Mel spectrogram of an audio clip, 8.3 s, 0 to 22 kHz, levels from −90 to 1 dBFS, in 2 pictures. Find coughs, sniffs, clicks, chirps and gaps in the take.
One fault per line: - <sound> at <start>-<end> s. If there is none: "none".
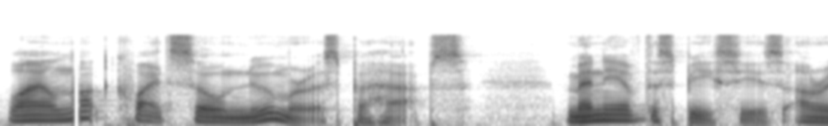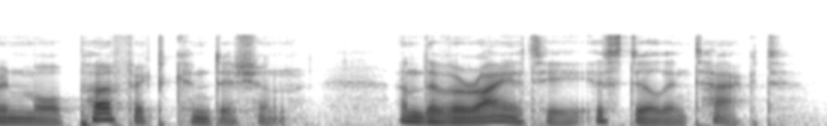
- dropout at 0.4-0.4 s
